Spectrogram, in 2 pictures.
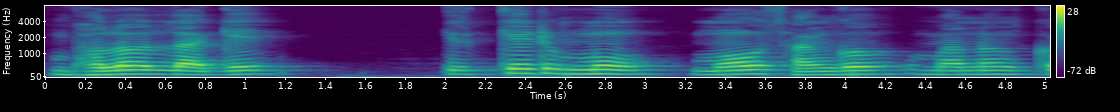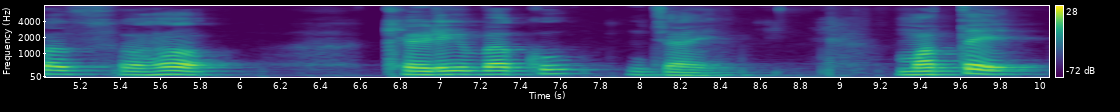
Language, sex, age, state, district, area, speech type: Odia, male, 30-45, Odisha, Ganjam, urban, spontaneous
